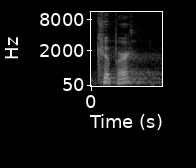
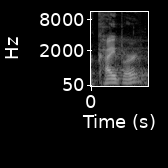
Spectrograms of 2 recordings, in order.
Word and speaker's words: Cowper: It was written by William Cooper, or Cowper, whatever way you want to pronounce it.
